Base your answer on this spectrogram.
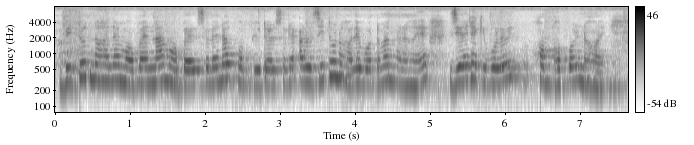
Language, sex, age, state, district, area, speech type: Assamese, female, 60+, Assam, Nagaon, rural, spontaneous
